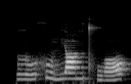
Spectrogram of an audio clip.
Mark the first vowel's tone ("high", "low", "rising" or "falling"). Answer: rising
